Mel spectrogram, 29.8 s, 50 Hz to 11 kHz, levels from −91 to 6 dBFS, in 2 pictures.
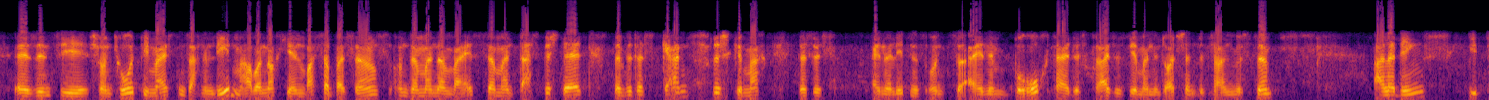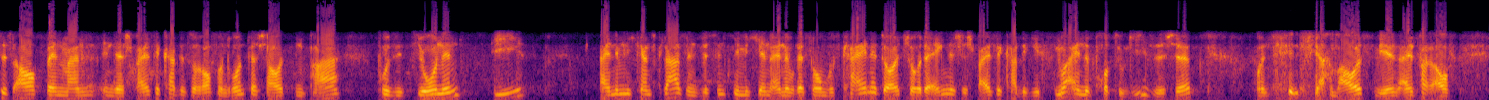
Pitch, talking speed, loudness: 120 Hz, 185 wpm, -15 LUFS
